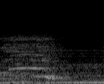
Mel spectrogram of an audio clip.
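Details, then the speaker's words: Acted choking demonstration of partial upper airway obstruction, where a little air still enters: the patient tries to breathe and a faint, thin whistling wheeze is heard. "Que hay una obstrucción pero en las vías respiratorias altas, pero entra un poquito de aire. ¿Qué va a ser el signo más significativo? Será que el paciente está intentando respirar y se oye una pequeña sibilancia."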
